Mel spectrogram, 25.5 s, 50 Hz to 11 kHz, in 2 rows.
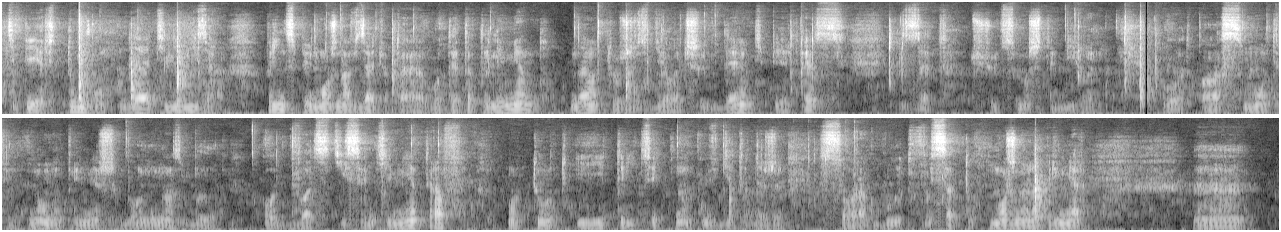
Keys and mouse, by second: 1.0-1.4 middle drag, 2.0 Tab, 3.1 3, 3.2 click, 3.7 middle click, 4.9 middle click, 6.5 shift+d, 8.0 s, 11.3 KP_1, 12.5 shift+middle click, 14.0-15.3 drag, 16.9 shift+click, 19.6 middle click, 21.2 click.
